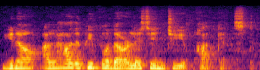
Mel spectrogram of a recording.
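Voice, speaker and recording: A woman's voice: on the low side, fairly even intonation, rapid-fire. Emphatic middle-aged woman with background noise. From born in Mexico, grew up in Alaska. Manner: emphatic, repeats phrases for effect, asks listeners rhetorical questions. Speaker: guest, business owner. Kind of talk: motivational talk-show conversation. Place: at her home, on a podcast set.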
